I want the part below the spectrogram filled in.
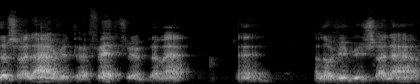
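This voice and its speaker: A man's extremely high-pitched voice at a fairly slow pace. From Quebec, Nicolet region. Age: 90s. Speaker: retired surgeon. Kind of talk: interview. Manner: halting.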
